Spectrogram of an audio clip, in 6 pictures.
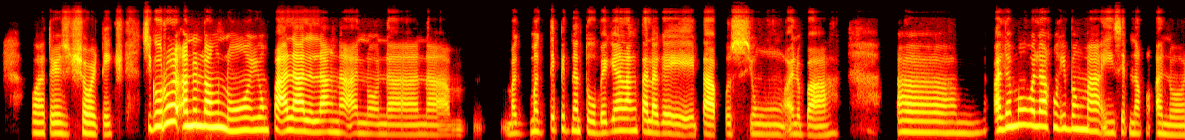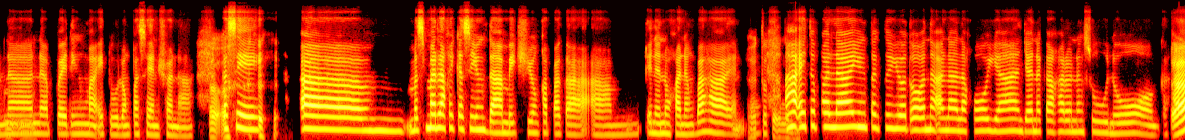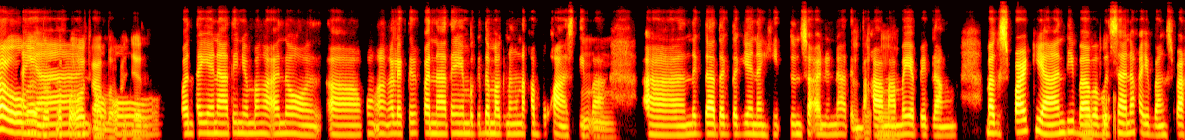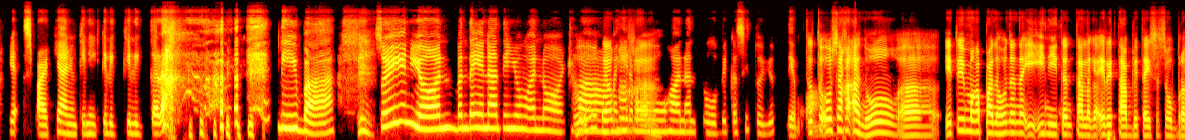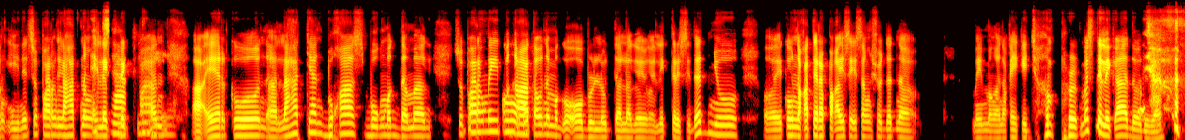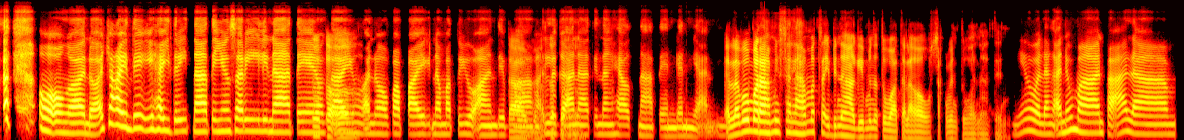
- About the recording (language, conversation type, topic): Filipino, podcast, Ano ang maaaring gawin ng komunidad upang maghanda sa taunang baha o tagtuyot?
- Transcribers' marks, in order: other background noise; other animal sound; laugh; giggle; laughing while speaking: "ka lang"; laugh; sniff; tapping; scoff; laugh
